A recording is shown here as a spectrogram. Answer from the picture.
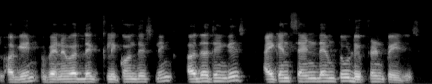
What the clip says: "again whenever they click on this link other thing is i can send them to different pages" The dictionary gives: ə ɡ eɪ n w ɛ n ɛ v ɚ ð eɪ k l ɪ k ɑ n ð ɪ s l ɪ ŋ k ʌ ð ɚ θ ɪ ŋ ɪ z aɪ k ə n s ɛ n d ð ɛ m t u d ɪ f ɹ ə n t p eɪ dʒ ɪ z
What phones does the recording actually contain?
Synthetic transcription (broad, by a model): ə ɡ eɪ n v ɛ n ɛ v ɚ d eɪ k l ɪ k ɑ n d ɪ s n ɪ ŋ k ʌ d ɚ t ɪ ŋ ɪ z aɪ k ə n s ɛ n d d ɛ m t u d ɪ f ɹ ə n t p eɪ dʒ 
